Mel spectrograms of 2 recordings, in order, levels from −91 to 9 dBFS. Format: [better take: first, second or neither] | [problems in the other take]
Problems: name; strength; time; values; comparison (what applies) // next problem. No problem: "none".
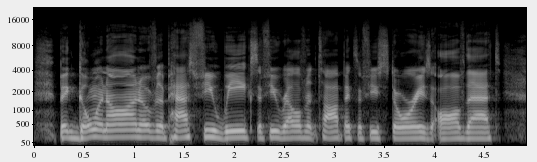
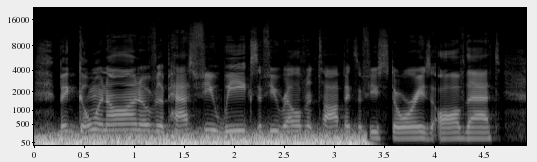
first | low rumble; loud; until 3.5 s; 5 dB below the speech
